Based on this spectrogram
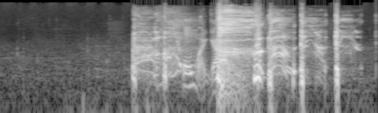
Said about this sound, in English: Oh, my God. I tried to hold off on the cough. Oh, my God. Oh, God. Well, yeah. That was eye-watering.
